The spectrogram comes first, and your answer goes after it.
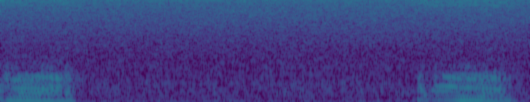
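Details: A Shih Tzu, short-snouted brachycephalic breed, snores twice, each a low buzzing, voiced breath about half a second long with layered overtones, separated by roughly three and a half seconds of quiet background hum.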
